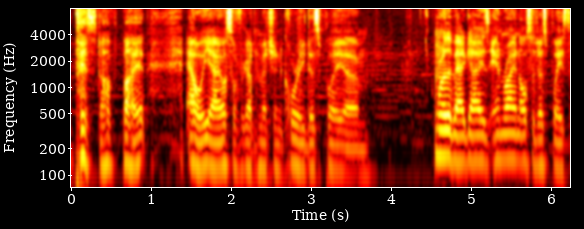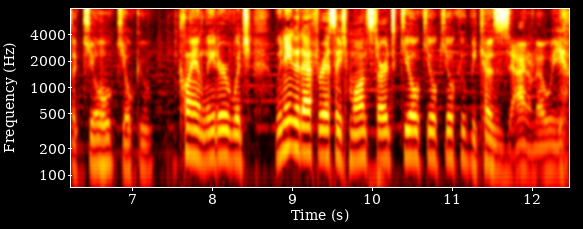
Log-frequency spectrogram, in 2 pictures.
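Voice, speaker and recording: A man giving a casual, unscripted solo commentary as a creator, in a rambling, halting way and often chuckling. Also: fairly high pitch. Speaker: fan dub creator, commentator.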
